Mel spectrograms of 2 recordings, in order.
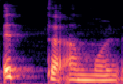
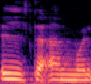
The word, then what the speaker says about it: التأمل: Literally, I'm saying مثل, which means like, التأمل, but I'm pronouncing it التأمل, again, because the T is a sun letter, so I don't say التأمل, even if in Arabic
